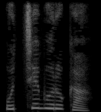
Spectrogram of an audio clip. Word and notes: ಉಚ್ಚೆಬುರುಕ: Kannada

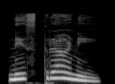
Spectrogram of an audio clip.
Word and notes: ನಿಸ್ತ್ರಾಣಿ: kannada

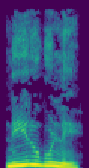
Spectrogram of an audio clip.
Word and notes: ನಿರ್ಗಾಳಿ: kannada

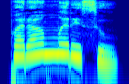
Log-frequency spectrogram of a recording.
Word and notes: ಪರಾಮ್ಮರಿಸು: kannada; parāmmarisu

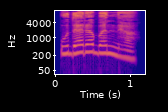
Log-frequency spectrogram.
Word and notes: ಉದರಬಂಧ: udarabandha

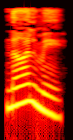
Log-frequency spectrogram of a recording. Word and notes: ನೀಲಿಮೆ: nīlime

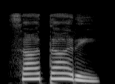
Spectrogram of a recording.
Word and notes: ಸಾತಾರಿ: kannada

